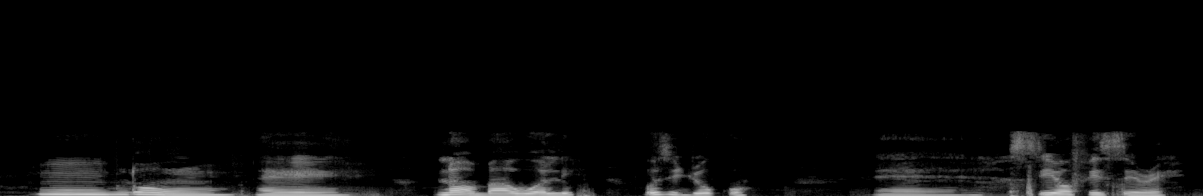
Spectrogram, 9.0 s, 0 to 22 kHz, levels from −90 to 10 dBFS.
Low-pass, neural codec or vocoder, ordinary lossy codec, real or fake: 7.2 kHz; none; MP3, 48 kbps; real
